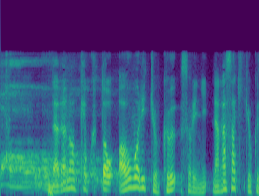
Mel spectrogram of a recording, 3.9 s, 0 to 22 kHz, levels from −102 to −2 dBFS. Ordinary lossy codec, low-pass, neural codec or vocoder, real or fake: none; 7.2 kHz; codec, 16 kHz, 0.8 kbps, ZipCodec; fake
